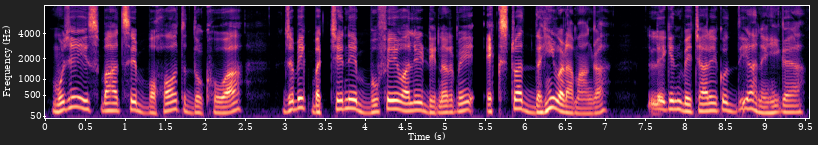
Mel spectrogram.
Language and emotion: Hindi, sad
